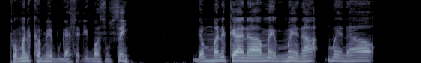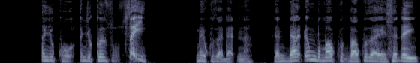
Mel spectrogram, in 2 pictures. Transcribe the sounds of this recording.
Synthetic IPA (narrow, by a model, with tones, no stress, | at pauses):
to˨ma˦n˦ka˨me˦˨bu˨ɡa˨ɬa˦ɗi˦ba˦so˨sa˦i˦ | da˨nma˦n˦ka˨ja˦na˦˨ma˦˨na˦ma˦˨na˦ | nd͡ʒi˨i˦nd͡ʒi˨ku˦nsṵ˨sa˦i˦ | ma˦˨ku˦za˨da˨di˦na˨ | da˨nda˦ɗi˦mbu˨ma˦ba˨ku˦za˨e˨ɬa˦ɗa˨i˦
